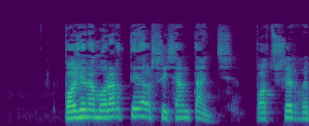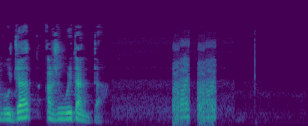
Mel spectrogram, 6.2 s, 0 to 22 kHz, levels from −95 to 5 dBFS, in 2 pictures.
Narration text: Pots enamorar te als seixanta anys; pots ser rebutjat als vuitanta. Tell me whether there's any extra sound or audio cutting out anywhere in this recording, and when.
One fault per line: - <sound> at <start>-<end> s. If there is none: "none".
- laugh at 4.8-5.3 s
